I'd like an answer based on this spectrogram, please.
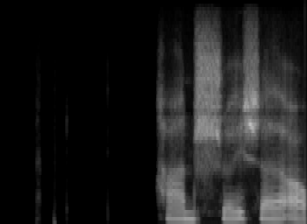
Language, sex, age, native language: Icelandic, female, 10, Icelandic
